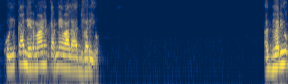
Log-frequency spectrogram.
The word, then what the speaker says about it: अध्वर्यु: इसके बाद है छठा नंबर इसको बोलते हैं अध्वरयु अध्वरयु का असली मतलब होता है यजुर्वेद के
